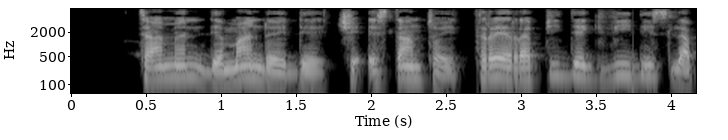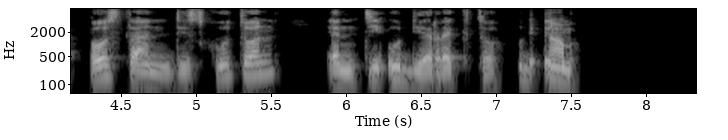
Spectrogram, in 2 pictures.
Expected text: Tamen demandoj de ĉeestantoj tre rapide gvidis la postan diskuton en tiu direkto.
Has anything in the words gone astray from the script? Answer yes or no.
yes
